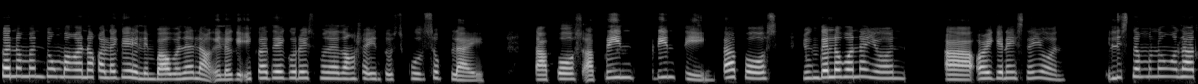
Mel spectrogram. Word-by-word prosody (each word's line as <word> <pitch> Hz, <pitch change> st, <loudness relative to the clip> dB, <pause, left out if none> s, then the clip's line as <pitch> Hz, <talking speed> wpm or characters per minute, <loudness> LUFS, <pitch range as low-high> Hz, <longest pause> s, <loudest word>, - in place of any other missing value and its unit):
ka 390 Hz, -, +7 dB
naman 380 Hz, -1 st, -1 dB
dun 360 Hz, -1 st, -1 dB
mga 340 Hz, -1 st, +3 dB
nakalagay 315 Hz, -1 st, +1 dB
halimbawa 245 Hz, -1 st, +2 dB
nalang 270 Hz, -6 st, 0 dB
ilagay 225 Hz, +2 st, -2 dB
i-categorize 295 Hz, 0 st, +1 dB
mo 285 Hz, -, -2 dB
nalang 265 Hz, -1 st, +1 dB
siya 275 Hz, -, -3 dB
into 245 Hz, -2 st, -6 dB
school 260 Hz, -3 st, -6 dB
supply. 235 Hz, -9 st, -2 dB, 0.5 s
Tapos 250 Hz, +3 st, +2 dB
ah, 215 Hz, 0 st, 0 dB
print 320 Hz, 0 st, 0 dB, 0.2 s
printing, 245 Hz, -12 st, -3 dB
tapos 295 Hz, -4 st, +2 dB, 0.2 s
yung 300 Hz, +1 st, -3 dB
dalawa 345 Hz, +2 st, +5 dB
na 360 Hz, 0 st, -2 dB
yun, 285 Hz, -2 st, -3 dB, 0.4 s
ah, 225 Hz, -1 st, +5 dB
organize 285 Hz, +1 st, +1 dB
na 280 Hz, -, -3 dB
yun, 250 Hz, -8 st, -5 dB, 0.4 s
i-lista 320 Hz, +6 st, -2 dB
mo 360 Hz, 0 st, -8 dB
ng 370 Hz, -1 st, -3 dB
lahat 355 Hz, -1 st, +4 dB
290 Hz, 160 wpm, -22 LUFS, 255-325 Hz, 0.5 s, ka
